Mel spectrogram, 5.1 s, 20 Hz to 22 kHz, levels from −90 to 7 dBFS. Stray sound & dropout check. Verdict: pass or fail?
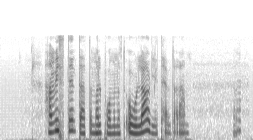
fail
